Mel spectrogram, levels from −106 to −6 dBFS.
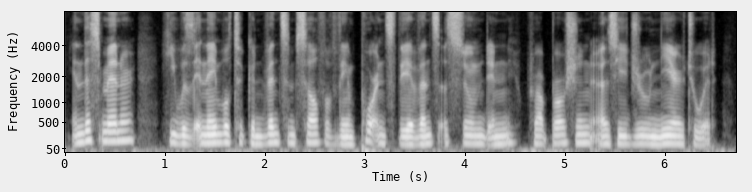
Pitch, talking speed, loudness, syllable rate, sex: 125 Hz, 205 wpm, -20 LUFS, 6.0 syllables/s, male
